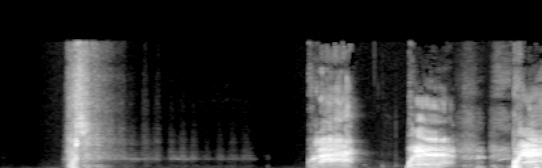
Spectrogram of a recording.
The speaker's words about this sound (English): What the fuck is that? Thunk, thunk, thunk, and quack. Oh, shit, I got like four birds. Hey! The quack was the boomerang slapping against wood.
